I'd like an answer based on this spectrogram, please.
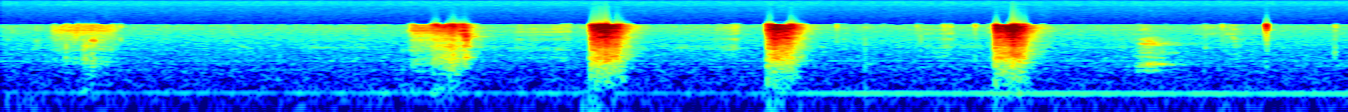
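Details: A newly adopted cat of unknown age with an odd sneezing problem, sneezing indoors: a string of five sharp, hissy bursts spaced about one to one and a half seconds apart, with a faint click near the end.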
